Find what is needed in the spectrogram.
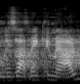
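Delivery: chewing while talking; talking through a bite of food; mouth full. Real, not acted. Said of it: "I am chewing".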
